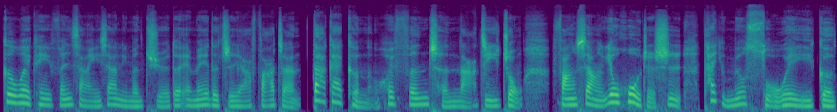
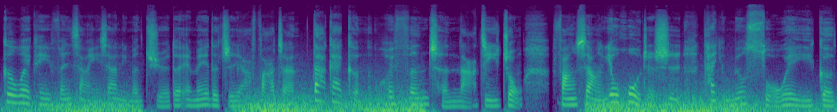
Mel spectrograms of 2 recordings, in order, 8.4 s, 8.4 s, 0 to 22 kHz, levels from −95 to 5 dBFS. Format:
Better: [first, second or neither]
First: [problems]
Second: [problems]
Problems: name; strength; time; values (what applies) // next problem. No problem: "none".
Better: first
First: none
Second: wind noise on the microphone; occasional gusts; until 1.5 s, from 2.5 to 4 s and from 6 s on; 10 dB below the speech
